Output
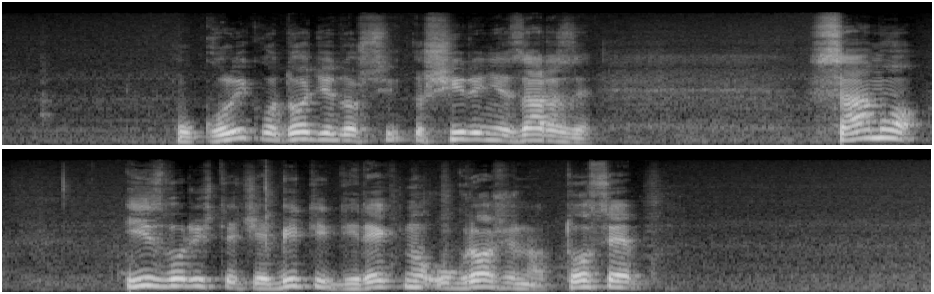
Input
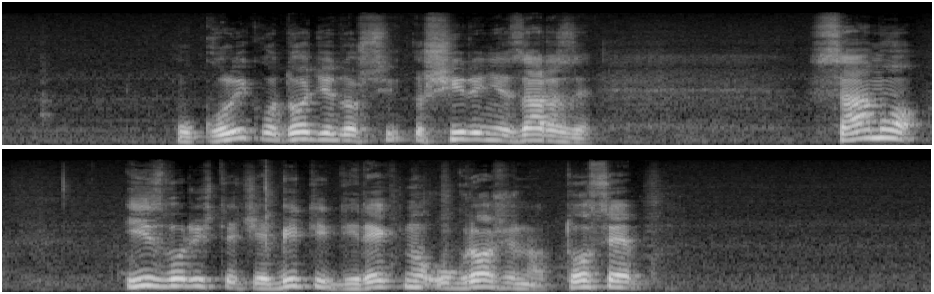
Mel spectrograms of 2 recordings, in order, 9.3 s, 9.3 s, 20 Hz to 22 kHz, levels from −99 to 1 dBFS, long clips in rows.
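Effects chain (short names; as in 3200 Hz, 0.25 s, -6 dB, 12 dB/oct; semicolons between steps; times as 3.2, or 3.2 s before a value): recorder AGC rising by 5.9 dB/s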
